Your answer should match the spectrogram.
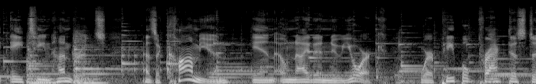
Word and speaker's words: Oneida: It's Oneida. – Oneida. It's Oneida? – Oneida.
